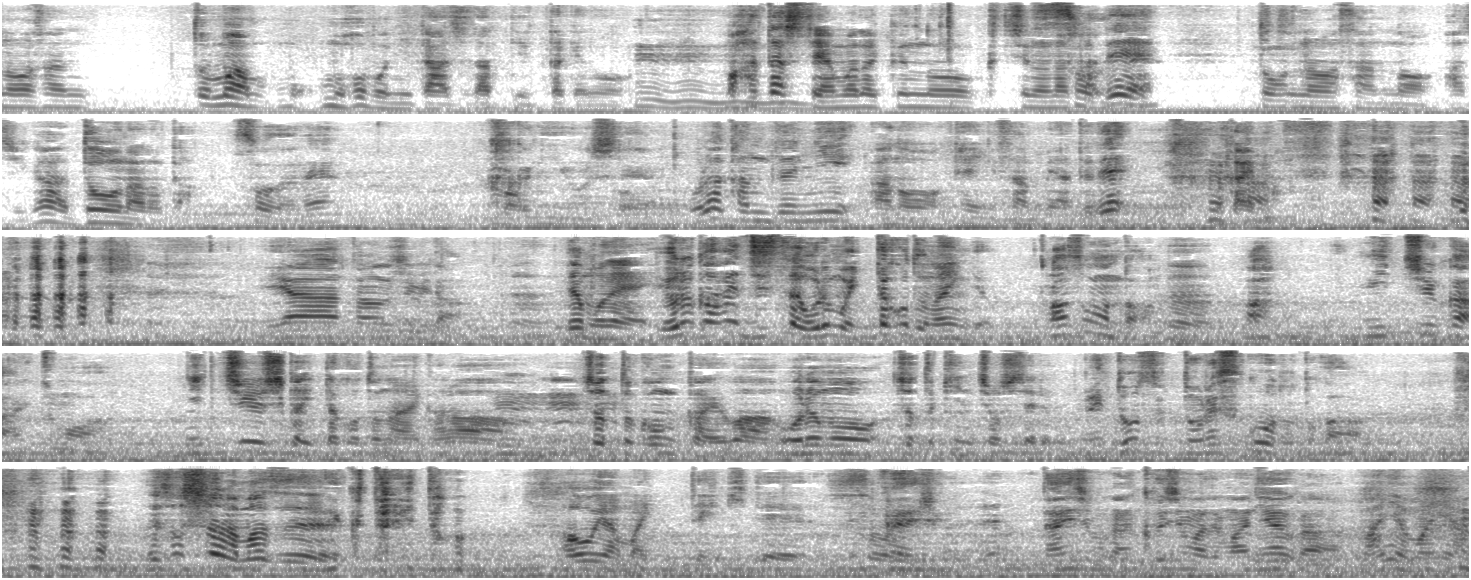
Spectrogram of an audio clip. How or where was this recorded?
inside a vehicle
